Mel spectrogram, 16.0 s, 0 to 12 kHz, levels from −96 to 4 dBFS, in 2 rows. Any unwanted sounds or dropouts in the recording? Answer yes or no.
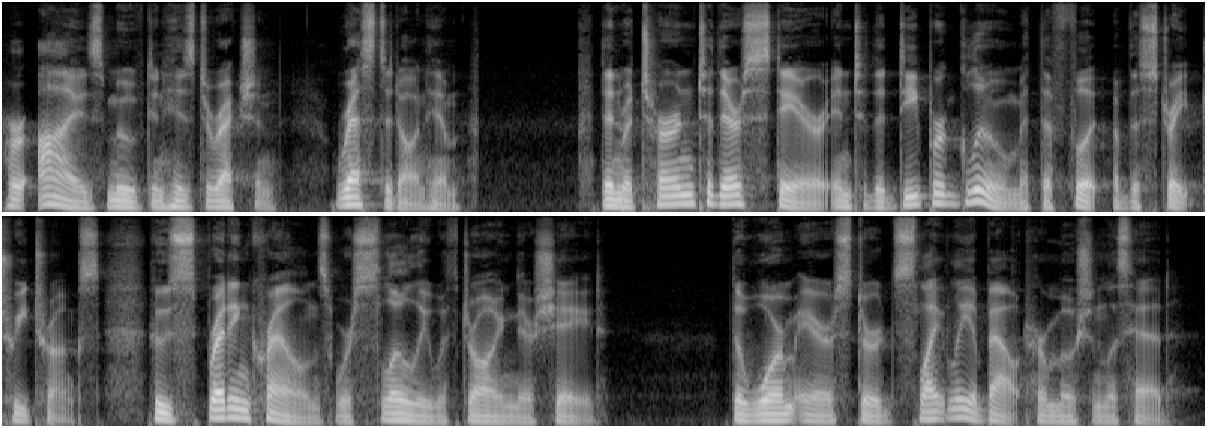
no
